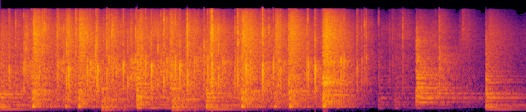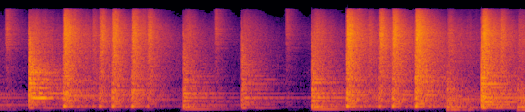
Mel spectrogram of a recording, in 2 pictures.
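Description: Jazz drum kit played with sticks, busy snare rolls and cymbal strikes, between short accented notes from the band over the upright bass that ring and fade.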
